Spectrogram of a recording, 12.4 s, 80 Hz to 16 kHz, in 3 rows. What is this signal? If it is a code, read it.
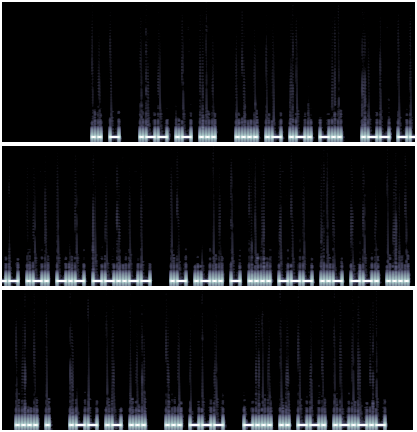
Morse code, heard as a keyed tone, about 40 wpm, 700 Hz. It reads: IT WAS HARD WORK, ALTHOUGH HE WAS SO BIG.
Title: Sentences from Top 600 Words 40wpm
